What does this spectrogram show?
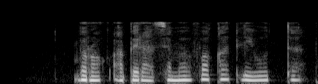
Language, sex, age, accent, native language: Uzbek, female, 25-34, Qashqadaryo, Uzbek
